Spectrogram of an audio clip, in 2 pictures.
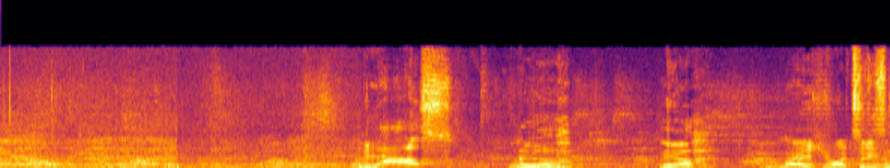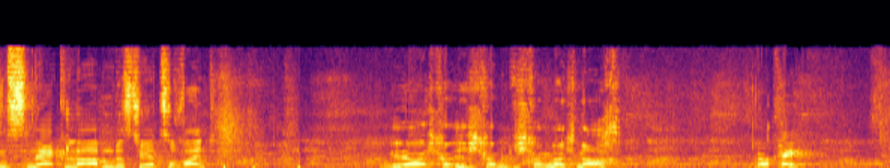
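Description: Another young man speaks in reply, close by.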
